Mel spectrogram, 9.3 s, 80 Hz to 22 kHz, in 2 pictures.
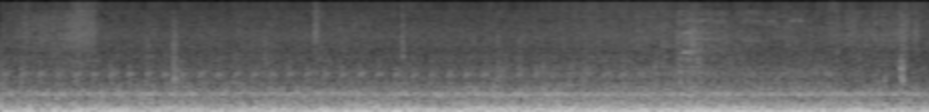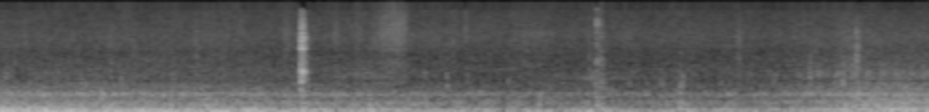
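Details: Subaru FB25 engine, driven about 20,000 km with the knock, knocking both cold and hot and also clearly in D or R: low rumbling idle with an irregular knock about three times a second plus a few sharp raps; source not yet found.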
